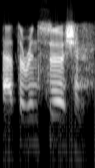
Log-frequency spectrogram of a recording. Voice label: at enemy spawn, professional epic; vo; Source Model Packs; Counter Strike Model Pack; CS2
